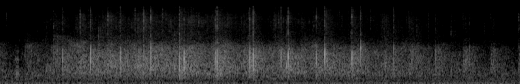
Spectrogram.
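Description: Applause from an audience at a Bihar Vimarsh and Atal Mithila Samman event, a fairly faint, steady patter of many hands with a few sharper claps standing out, no talking.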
